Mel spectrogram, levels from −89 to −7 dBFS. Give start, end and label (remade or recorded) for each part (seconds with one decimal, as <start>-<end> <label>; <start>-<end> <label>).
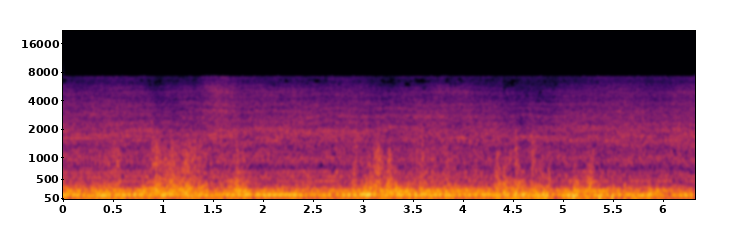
0.0-2.7 recorded; 2.7-5.2 remade; 5.2-6.3 recorded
